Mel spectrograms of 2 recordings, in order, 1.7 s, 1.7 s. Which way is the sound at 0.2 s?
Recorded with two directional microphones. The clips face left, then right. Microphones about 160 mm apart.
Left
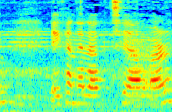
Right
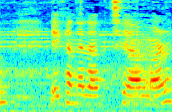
35° right (ahead or behind).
